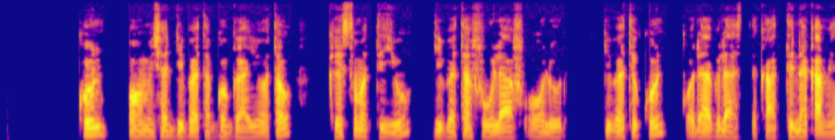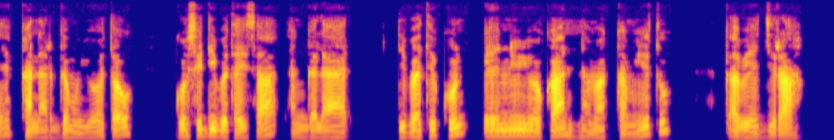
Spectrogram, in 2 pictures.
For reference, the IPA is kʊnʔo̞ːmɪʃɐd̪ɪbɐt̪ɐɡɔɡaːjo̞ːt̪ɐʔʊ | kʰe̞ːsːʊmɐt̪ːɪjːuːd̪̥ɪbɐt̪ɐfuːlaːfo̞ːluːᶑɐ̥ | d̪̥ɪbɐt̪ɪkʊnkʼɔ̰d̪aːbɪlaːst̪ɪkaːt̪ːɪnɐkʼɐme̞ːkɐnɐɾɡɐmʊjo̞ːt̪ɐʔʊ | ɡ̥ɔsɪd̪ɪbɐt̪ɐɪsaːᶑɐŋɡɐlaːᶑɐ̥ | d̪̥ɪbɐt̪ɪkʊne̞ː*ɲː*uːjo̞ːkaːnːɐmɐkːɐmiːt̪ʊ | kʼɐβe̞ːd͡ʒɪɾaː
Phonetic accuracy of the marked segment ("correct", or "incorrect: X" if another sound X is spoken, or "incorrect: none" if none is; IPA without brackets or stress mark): correct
